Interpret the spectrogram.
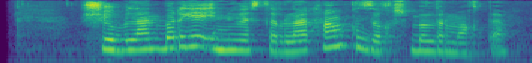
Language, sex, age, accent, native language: Uzbek, female, 18-24, Farg'ona, Uzbek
